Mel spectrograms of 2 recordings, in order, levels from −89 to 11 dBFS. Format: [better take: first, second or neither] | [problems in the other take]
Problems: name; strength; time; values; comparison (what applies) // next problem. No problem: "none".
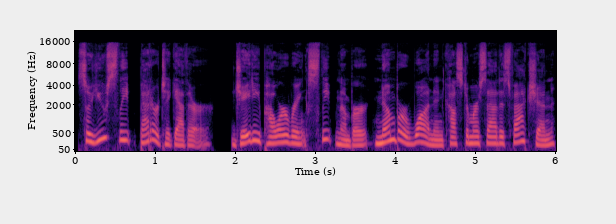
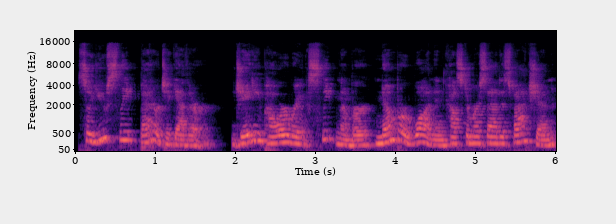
first | room echo; slight; dies away in 0.3 s // off-mic speech; far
